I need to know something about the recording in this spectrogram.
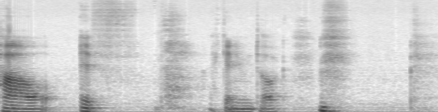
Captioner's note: sigh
